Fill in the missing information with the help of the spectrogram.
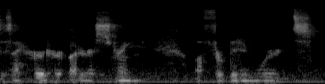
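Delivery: low, hushed horror narration; ominous story narration. Acted. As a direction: draw them in softly, pitched well down. Reads a micropasta solemnly.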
